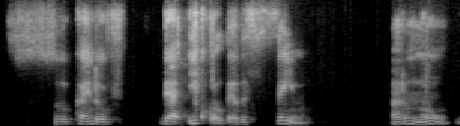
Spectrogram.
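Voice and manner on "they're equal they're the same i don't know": usual speaking voice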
